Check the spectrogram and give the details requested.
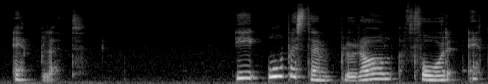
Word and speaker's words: äpplet: Detta görs för att göra uttalet enklare. Så det är inte äpple ett utan äpplet.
